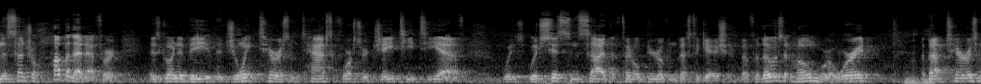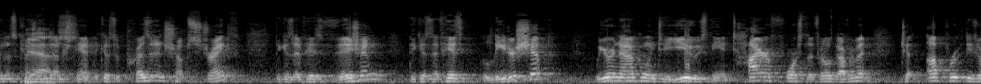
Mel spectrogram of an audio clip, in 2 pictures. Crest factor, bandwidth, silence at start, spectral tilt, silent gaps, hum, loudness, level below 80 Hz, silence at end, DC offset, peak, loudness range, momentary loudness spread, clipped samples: 18 dB; 13.5 kHz; 0 s; -5 dB/octave; none; none; -23 LUFS; -54 dBFS; 0 s; under 0.1%; -6 dBFS; 6 LU; 12 LU; under 0.1%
